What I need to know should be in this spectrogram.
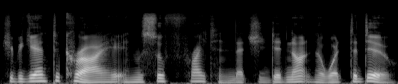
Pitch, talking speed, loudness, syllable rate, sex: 115 Hz, 240 wpm, -22 LUFS, 4.9 syllables/s, male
